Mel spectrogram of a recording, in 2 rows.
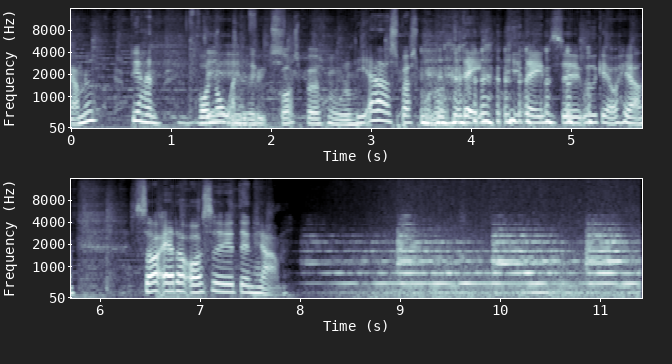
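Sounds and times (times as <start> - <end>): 
speech: 0.0 - 8.0
laughter: 1.2 - 5.7
church bells ringing: 8.0 - 11.4.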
